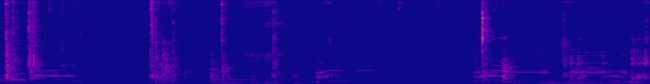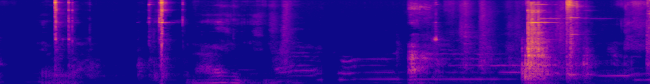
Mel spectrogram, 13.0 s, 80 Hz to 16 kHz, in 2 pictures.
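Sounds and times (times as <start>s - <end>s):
metal parts clicking and knocking: 6.4s - 7.4s, 8.0s - 8.4s, 11.8s - 12.4s.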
